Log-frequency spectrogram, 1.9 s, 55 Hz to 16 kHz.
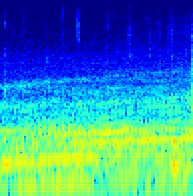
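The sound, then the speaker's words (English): A car drives straight along a road on a NASA center campus, heading toward Building 29, with a steady, low engine hum and road rumble, holding an even pitch and level throughout with no voices. “But you might want to drive like an astronaut. Yeah, keep going straight.”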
